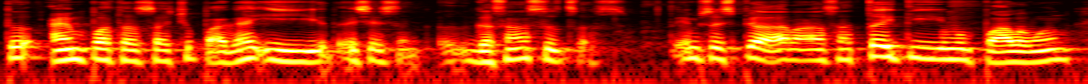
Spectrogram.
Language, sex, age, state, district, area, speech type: Kashmiri, male, 30-45, Jammu and Kashmir, Srinagar, rural, spontaneous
